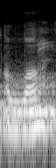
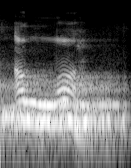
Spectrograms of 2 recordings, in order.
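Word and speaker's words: الله: pembahasan khusus di belakang perhatikan tasdid pada lafal Allah karena bermudah-mudahan dalam pengucapannya dapat mengakibatkan hilangnya satu huruf lam jadi tasdid itu Gabungan dua huruf Ya seperti ini Allah berarti alif lam lam ha alif lam lam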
